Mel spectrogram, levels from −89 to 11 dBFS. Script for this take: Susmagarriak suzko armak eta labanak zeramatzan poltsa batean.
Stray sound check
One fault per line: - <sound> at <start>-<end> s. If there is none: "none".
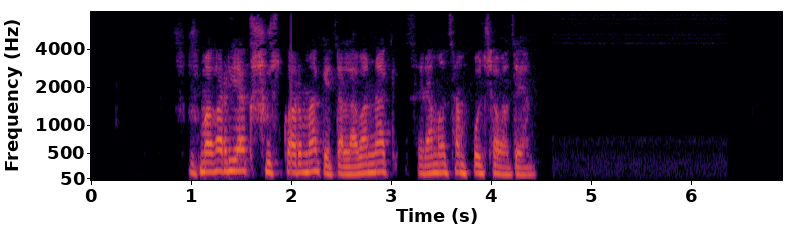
none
